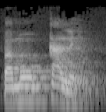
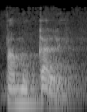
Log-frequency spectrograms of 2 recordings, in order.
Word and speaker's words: Pamukkale: Eh, se llama la ciudad de Pamu, Pamu ay, a ver si pronuncio bien, Pamukkale, Pamukkale, con doble M.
